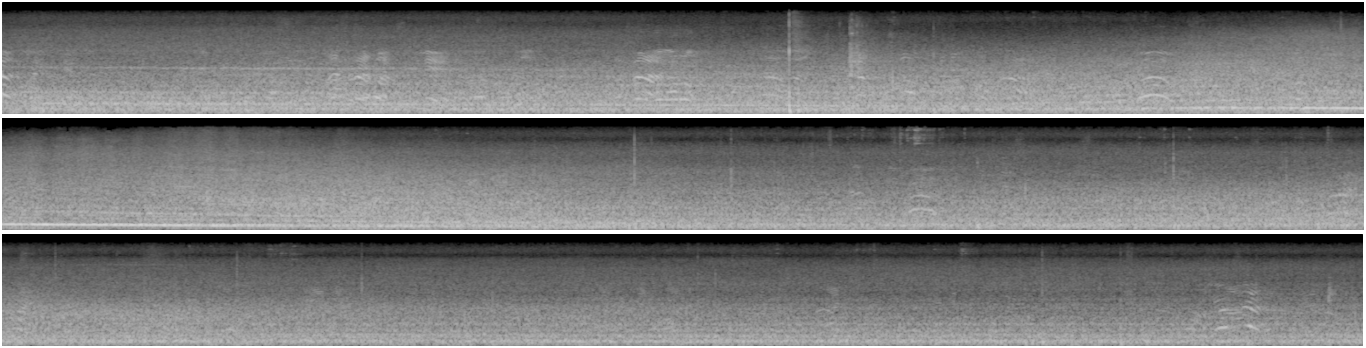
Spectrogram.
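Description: Outdoor small-sided football match: distant players' shouts and calls over a steady background hum, with a few sharp ball-kick knocks. A passing motor vehicle swells to the loudest point about ten seconds in, its pitch falling as it goes by.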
